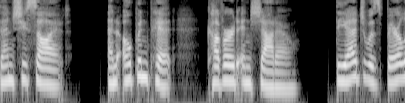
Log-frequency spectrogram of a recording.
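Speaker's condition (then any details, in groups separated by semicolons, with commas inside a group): No condition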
